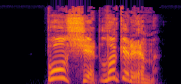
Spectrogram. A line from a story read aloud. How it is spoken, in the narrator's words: shouted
